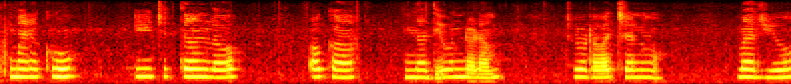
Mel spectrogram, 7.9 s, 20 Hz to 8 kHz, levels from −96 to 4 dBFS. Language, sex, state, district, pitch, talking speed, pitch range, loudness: Telugu, female, Andhra Pradesh, Krishna, 275 Hz, 70 wpm, 265-285 Hz, -16 LUFS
